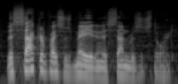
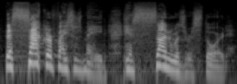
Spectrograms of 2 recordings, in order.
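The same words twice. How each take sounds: First: Said in the usual way. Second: Emphatic proclamation. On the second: Real, not acted. Preacher declaring the son restored, emphatic proclamation. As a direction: proclaim it, then ease down to a close. Emphatic repeat after the shouted command.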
